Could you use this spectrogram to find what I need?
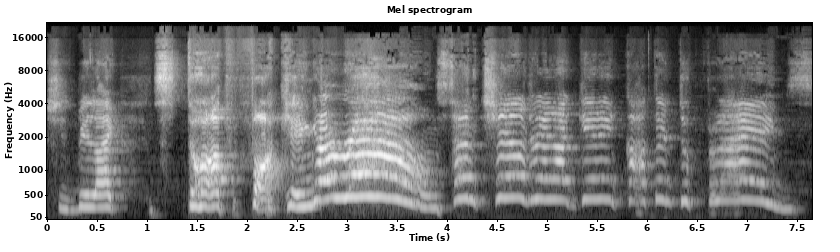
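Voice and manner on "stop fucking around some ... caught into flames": very high, very loud, booming amplified yell. Voicing a character who shouts at her mates to stop: magically amplified shout. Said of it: "her voice raises her th-, three times the normal".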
